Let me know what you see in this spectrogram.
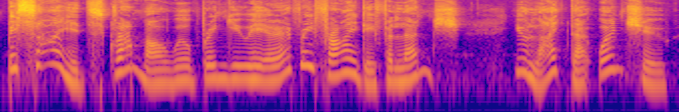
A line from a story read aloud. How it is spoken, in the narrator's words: she said reassuringly, and then added brightly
